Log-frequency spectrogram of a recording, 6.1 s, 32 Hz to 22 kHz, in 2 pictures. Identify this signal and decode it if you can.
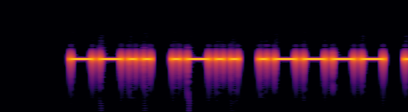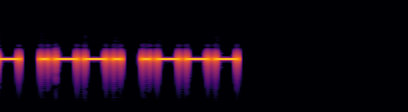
Morse code, heard as a keyed tone, about 22 wpm, 700 Hz. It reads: ZL1TPJ
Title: DXCC-100 Call Signs - 6 Characters - Repeated 3x - 22wpm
